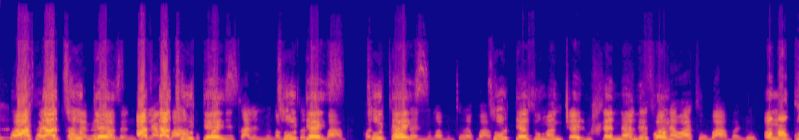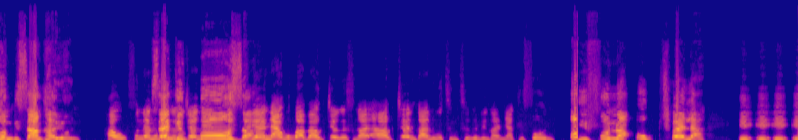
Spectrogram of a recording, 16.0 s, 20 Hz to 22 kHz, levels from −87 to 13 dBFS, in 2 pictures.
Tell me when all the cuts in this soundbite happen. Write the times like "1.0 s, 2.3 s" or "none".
13.8 s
